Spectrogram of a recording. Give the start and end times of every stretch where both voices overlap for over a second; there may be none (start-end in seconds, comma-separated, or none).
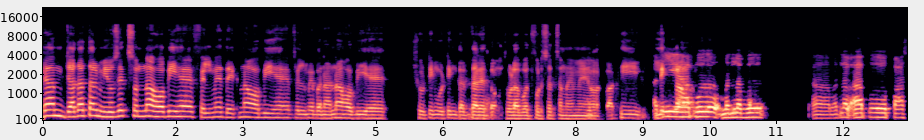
none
